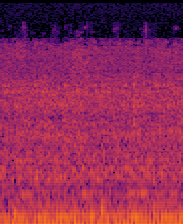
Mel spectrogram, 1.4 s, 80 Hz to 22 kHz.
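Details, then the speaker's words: Dodge Charger with check engine light, parts store scan showed misfire on cylinder 6; deep uneven, lumpy stumbling idle shaking the car badly, engine idling rough, likely misfiring, before repair. "bro I don't know if y'all can see this but my freaking car is freaking the idle is terrible like y'all see the camera shaking bro that's from my"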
